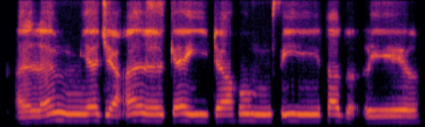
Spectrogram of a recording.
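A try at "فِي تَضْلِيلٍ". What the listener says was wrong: Yang berikutnya, tadnya jangan ada pantulan tad. Tad itu tidak, itu untuk da. Da sukun. Kalau ini do, ditahan sekuat mungkin, tidak memantulkan. Fi tadlil. Tadlil. Hanya tadi perhatian pada ya taub do sukun tidak dipantulkan ya. Kalau da sukun da tad. Kalau do tidak taub.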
